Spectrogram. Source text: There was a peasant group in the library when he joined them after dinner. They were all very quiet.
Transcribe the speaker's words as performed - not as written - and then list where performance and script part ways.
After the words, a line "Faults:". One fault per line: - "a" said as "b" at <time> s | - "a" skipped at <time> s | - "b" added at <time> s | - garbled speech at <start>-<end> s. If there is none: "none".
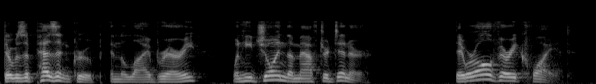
There was a peasant group in the library when he joined them after dinner. They were all very quiet.
Faults:
none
